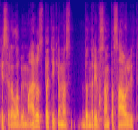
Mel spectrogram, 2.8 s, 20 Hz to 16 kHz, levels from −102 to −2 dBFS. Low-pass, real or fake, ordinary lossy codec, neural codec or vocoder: 14.4 kHz; real; AAC, 48 kbps; none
